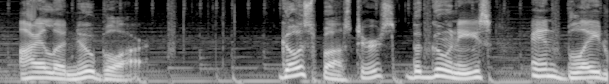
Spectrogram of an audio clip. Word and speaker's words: Isla Nublar: Did I get those pronunciations right? Yeah. Only true fans know that the answer is A. Isla Nublar.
